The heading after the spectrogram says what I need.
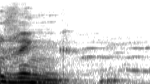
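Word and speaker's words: wring: में नेक्स्ट इ टू रिंग डब्लू यहां पर साइलेंट है टू रिंग टू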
